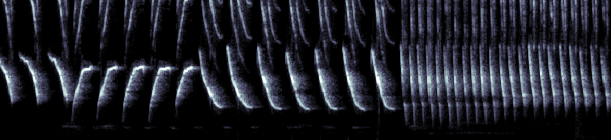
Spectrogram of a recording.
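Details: Canary song used to train young canaries: a rapid series of sharp downslurred whistled notes, about four per second, switching abruptly to a fast, dense buzzing trill.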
